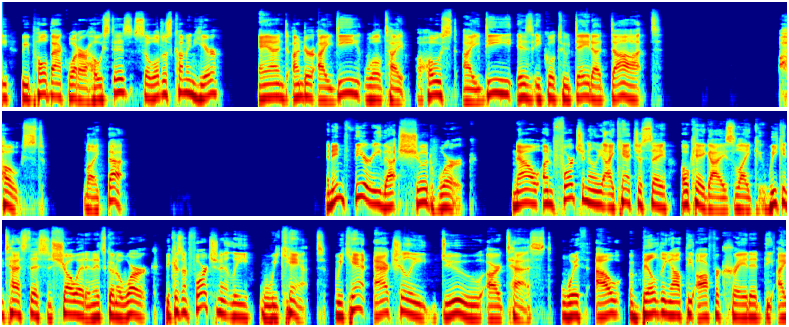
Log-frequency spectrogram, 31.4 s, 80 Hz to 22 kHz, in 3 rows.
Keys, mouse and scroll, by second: 1.3 click, 1.3-1.7 scroll, 4.3 click, 4.9 Return, 5.0-8.6 typing, 9.3 click, 9.9 click, 10.0 click, 10.4 ctrl+c, 11.3 click, 11.5 ctrl+v, 12.2 ctrl+d, 12.2 ctrl+s, 13.2 click, 13.4-14.1 scroll down 2, 14.1-14.6 scroll up 4, 16.4 scroll down 2, 16.6 scroll.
